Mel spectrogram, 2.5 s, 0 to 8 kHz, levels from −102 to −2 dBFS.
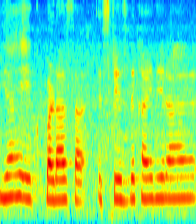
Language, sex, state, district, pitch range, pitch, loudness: Hindi, female, Chhattisgarh, Bilaspur, 235-250 Hz, 245 Hz, -19 LUFS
